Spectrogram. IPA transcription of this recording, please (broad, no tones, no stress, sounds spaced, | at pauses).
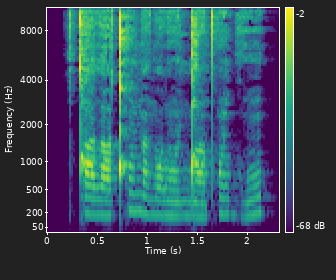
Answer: ǃ a l a ǃʰ õ n ã n ɔ l õ e̯ ŋ͡ǃ ã pʰ ɔ̃ ʎ ɡʱ ũ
